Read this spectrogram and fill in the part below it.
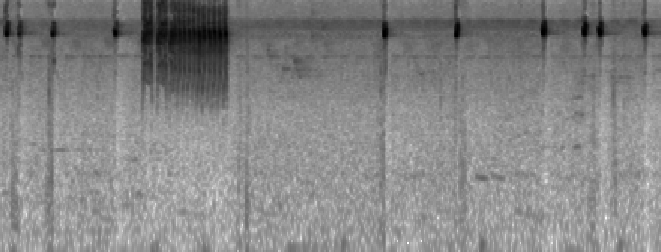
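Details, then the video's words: High-pitched chirping sogon (crimson sunbird), used as a lure for wild and kept birds. Isolated sharp cuit notes are broken by one quick, rattling, buzzy trill of about a second. The background is quiet. "Pancingan Sogon Agar Bunyi dan Emosi"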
